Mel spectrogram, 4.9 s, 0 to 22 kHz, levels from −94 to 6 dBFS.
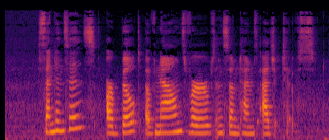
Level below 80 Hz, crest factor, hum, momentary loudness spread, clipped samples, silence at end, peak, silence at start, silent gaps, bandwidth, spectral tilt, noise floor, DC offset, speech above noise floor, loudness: -56 dBFS; 20 dB; none; 14 LU; under 0.1%; 0 s; -4 dBFS; 0.1 s; none; 16 kHz; -4 dB/octave; -47 dBFS; under 0.1%; 22 dB; -24 LUFS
